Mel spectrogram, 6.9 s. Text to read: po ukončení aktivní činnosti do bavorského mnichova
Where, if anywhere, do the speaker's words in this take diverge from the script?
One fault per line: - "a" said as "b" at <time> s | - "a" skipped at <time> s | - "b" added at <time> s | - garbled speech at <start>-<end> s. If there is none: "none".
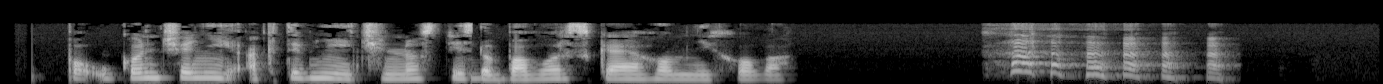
none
